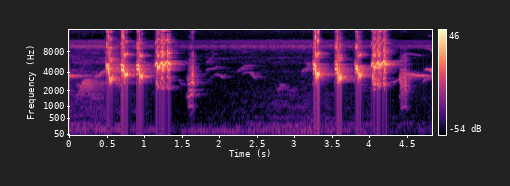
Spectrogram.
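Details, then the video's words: Oriental magpie-robin bringing out its learned repertoire with no tutor recording and no rival: two bouts of four or five loud, rapid, scratchy chip notes about four per second, separated by a quiet pause. "KACER JAYA SURYA NEKAT BONGKAR ISIAN TANPA MASTERAN DAN TANPA LAWAN"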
